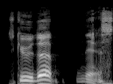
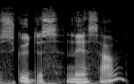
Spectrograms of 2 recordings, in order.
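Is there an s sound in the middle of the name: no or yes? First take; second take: no; yes. First: The name has no s sound in the middle. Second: The name has an s sound in the middle. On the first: The speaker is a local of the place. The speaker calls it right. "Det er en S i slutten og i starten, ingen i midten" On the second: The speaker is an outsider to the place. The speaker calls it wrong. "Hvis du ikke er fra Skudeneshavn, så sier gjerne du"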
